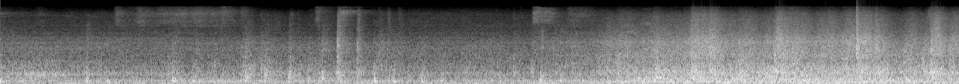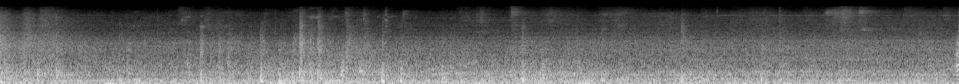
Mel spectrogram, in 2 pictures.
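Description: Rail traffic on the route from Agartala toward Tripureswari temple in Tripura: a near train runs steadily throughout with clattering wheels and rumbling carriages, swelling louder midway, with no talk over it.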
